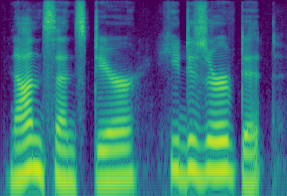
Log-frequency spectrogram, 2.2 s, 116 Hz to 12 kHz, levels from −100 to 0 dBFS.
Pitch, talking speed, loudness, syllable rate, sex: 190 Hz, 140 wpm, -17 LUFS, 4.7 syllables/s, female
